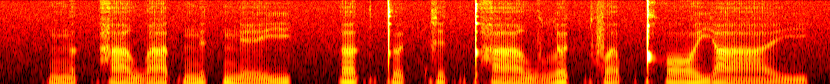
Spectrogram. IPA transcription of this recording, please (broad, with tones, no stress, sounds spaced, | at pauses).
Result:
ŋ ɐ˨˥ k̚ h aː˨ w aː˧ t̚ ŋ ɪ˥ k̚ ŋ e˨˥ j | ɐ˥ k̚ t̪ ɵ˨ t̚ k ɪ˧ k̚ t̪ʰ aː˨ w l ɵ˥ t̚ f ɐ˨˥ p̚ kʰ ɔː˧ j aː˨˩ j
